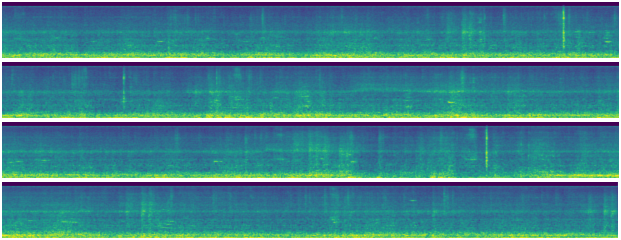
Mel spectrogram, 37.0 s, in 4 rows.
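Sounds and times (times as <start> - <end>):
rumble of train wheels on rails: 0.0 - 37.0.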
